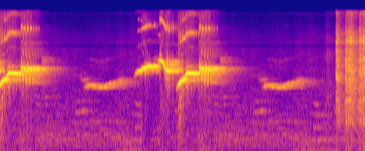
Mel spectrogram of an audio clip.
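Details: White-rumped shama singing in a fight: clear slurred whistles with sweeping high notes, softer drawn-out mid-pitched whistles between phrases, and a noisy burst at the end.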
